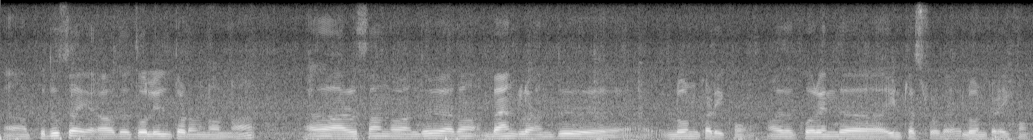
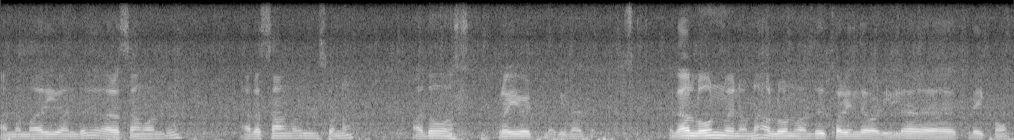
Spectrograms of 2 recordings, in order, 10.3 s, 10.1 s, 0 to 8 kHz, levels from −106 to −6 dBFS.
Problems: background sounds at intervals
